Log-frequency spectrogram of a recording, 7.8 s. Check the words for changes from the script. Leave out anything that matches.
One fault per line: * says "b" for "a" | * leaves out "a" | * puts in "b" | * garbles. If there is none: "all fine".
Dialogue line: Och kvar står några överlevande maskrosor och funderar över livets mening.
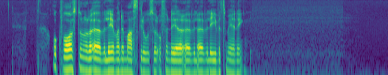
* puts in "över"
